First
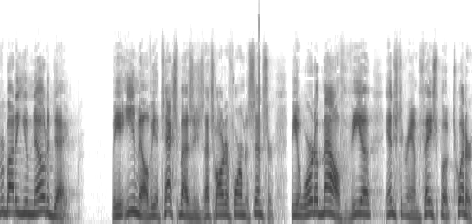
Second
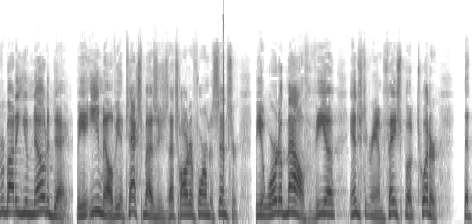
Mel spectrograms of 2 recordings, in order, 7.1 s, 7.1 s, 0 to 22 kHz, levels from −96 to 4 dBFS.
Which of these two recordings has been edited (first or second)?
second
